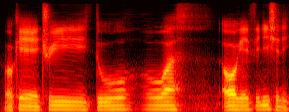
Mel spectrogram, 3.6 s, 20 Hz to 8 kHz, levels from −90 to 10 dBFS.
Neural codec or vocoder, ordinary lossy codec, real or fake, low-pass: codec, 16 kHz, about 1 kbps, DyCAST, with the encoder's durations; none; fake; 7.2 kHz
